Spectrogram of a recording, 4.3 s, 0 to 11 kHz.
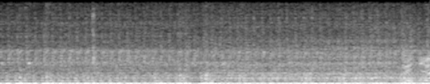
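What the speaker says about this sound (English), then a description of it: "Right now it's idling," A vintage British motorcycle engine idles close by, slightly high at about 1100 RPM, with a steady, low, throbbing rumble that holds an even pace throughout.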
